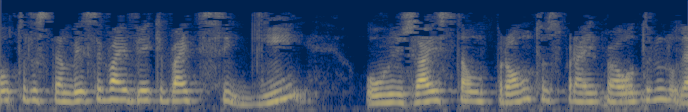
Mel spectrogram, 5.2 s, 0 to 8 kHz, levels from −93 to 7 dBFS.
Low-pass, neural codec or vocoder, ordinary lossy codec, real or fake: 7.2 kHz; codec, 16 kHz, 4.8 kbps, FACodec; MP3, 24 kbps; fake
